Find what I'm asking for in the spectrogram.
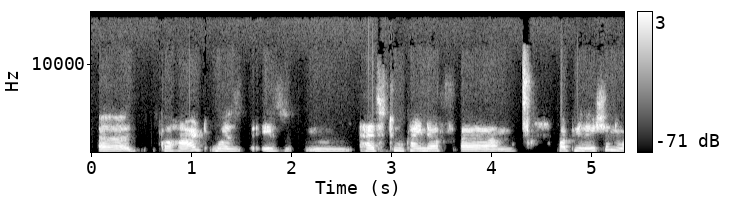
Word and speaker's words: Kohat: Kohat, Kohat, Kohat.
